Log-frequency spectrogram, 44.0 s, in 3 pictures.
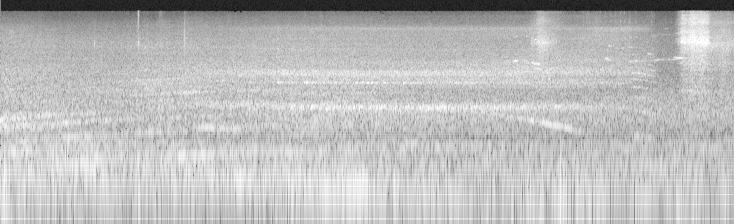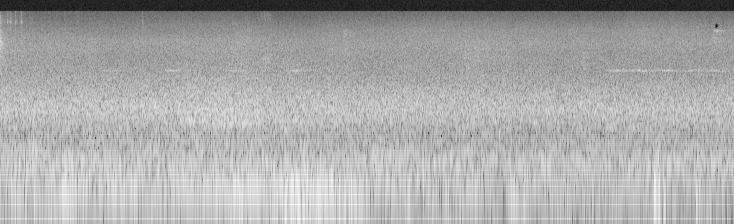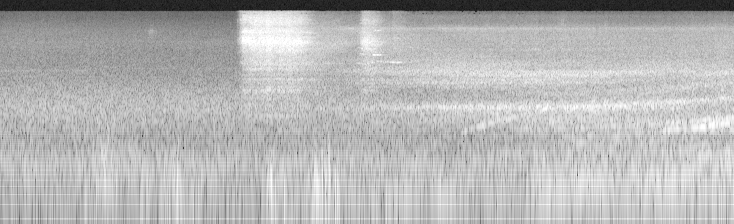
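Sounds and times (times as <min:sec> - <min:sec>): electric train rumbling past: 0:00.0 - 0:15.1, 0:34.1 - 0:44.0
train wheel squeal: 0:05.4 - 0:14.6, 0:34.2 - 0:42.7
short hisses: 0:13.5 - 0:14.8, 0:34.2 - 0:37.5.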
